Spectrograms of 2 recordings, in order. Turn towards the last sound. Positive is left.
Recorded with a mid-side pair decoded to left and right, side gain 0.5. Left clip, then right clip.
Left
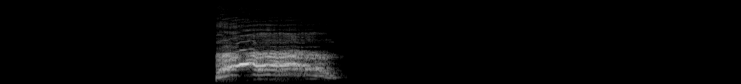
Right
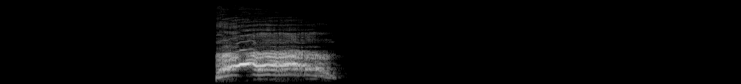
turn(degrees=-30)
